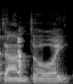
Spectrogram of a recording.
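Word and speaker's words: Ndoye: No, what I was doing is trying to work out how to pronounce. Yeah. And he did say Dan Doy.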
